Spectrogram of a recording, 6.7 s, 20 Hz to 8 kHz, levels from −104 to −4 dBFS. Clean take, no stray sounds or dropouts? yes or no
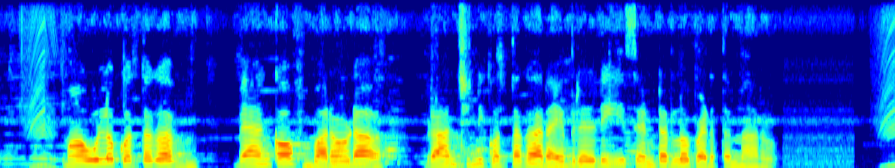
yes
